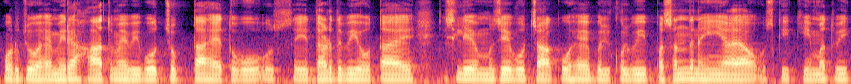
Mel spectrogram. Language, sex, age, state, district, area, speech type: Hindi, male, 30-45, Rajasthan, Karauli, rural, spontaneous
